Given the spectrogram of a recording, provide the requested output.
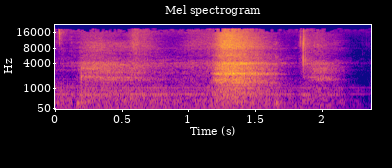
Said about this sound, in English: Deep breath. My breathing's working.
